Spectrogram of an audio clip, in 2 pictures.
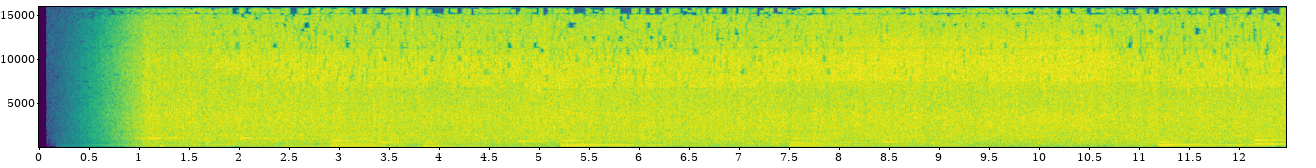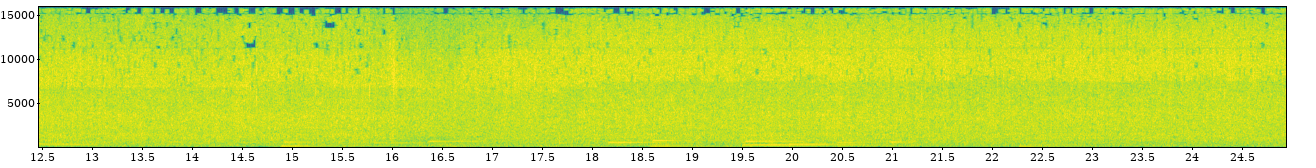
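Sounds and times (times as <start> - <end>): slow background music: 0.6 - 10.0, 10.6 - 23.6
creek rushing over rocks: 0.6 - 24.9.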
